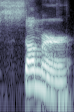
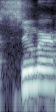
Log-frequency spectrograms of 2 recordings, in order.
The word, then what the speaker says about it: Sumer: aboard is on switch summer or Sumer I guess it's pronounced because it's about Sumerian Nobles that's all switching super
